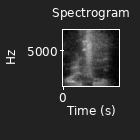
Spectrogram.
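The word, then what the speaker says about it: IJssel: e l like jiso this is dutch dutch people have weird ways the same thing so isil is the pronunciation yeah um okay so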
